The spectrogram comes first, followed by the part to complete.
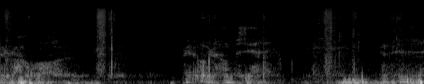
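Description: Footsteps crunching through dry fallen leaves, in uneven bursts about every second or so, with the rustle and knock of a hand-held phone moving.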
